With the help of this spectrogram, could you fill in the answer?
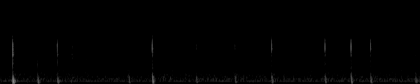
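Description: A fine felt-tip marker makes nine short, repeated strokes on a flat, clear acrylic plexiglass sheet. Each stroke is a brief scratchy tick with a squeaky mid-high tone and a soft low thump, separated by quiet pauses.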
